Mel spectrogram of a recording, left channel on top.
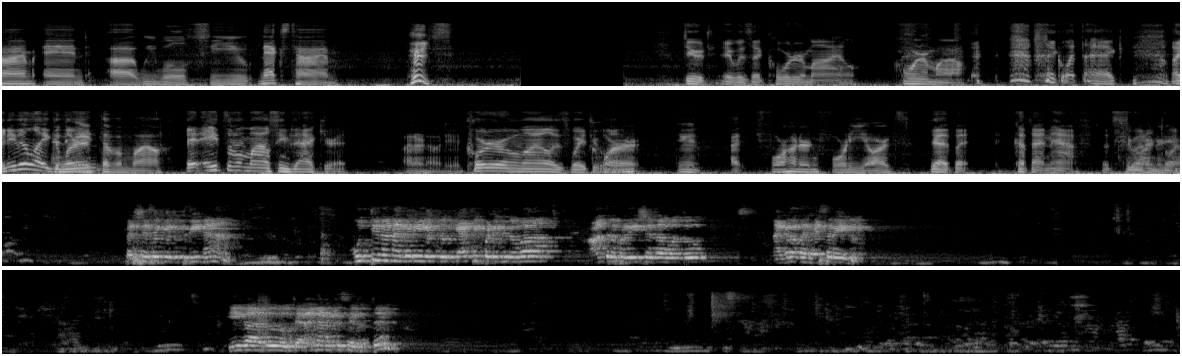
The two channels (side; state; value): both; different; correlation 0.00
